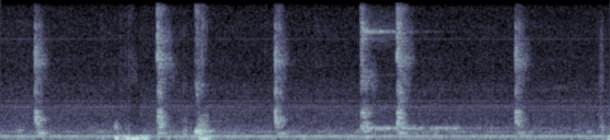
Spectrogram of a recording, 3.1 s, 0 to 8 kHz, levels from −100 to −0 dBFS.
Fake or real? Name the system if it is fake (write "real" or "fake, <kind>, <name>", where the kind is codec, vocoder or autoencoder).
real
